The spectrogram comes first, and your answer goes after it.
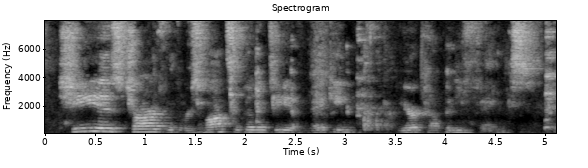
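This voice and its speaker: Delivered at a moderate pace, the speech comes with noticeable background noise. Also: man. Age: 60s. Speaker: advertising and marketing speaker. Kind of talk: presentation to an audience. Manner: animated.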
